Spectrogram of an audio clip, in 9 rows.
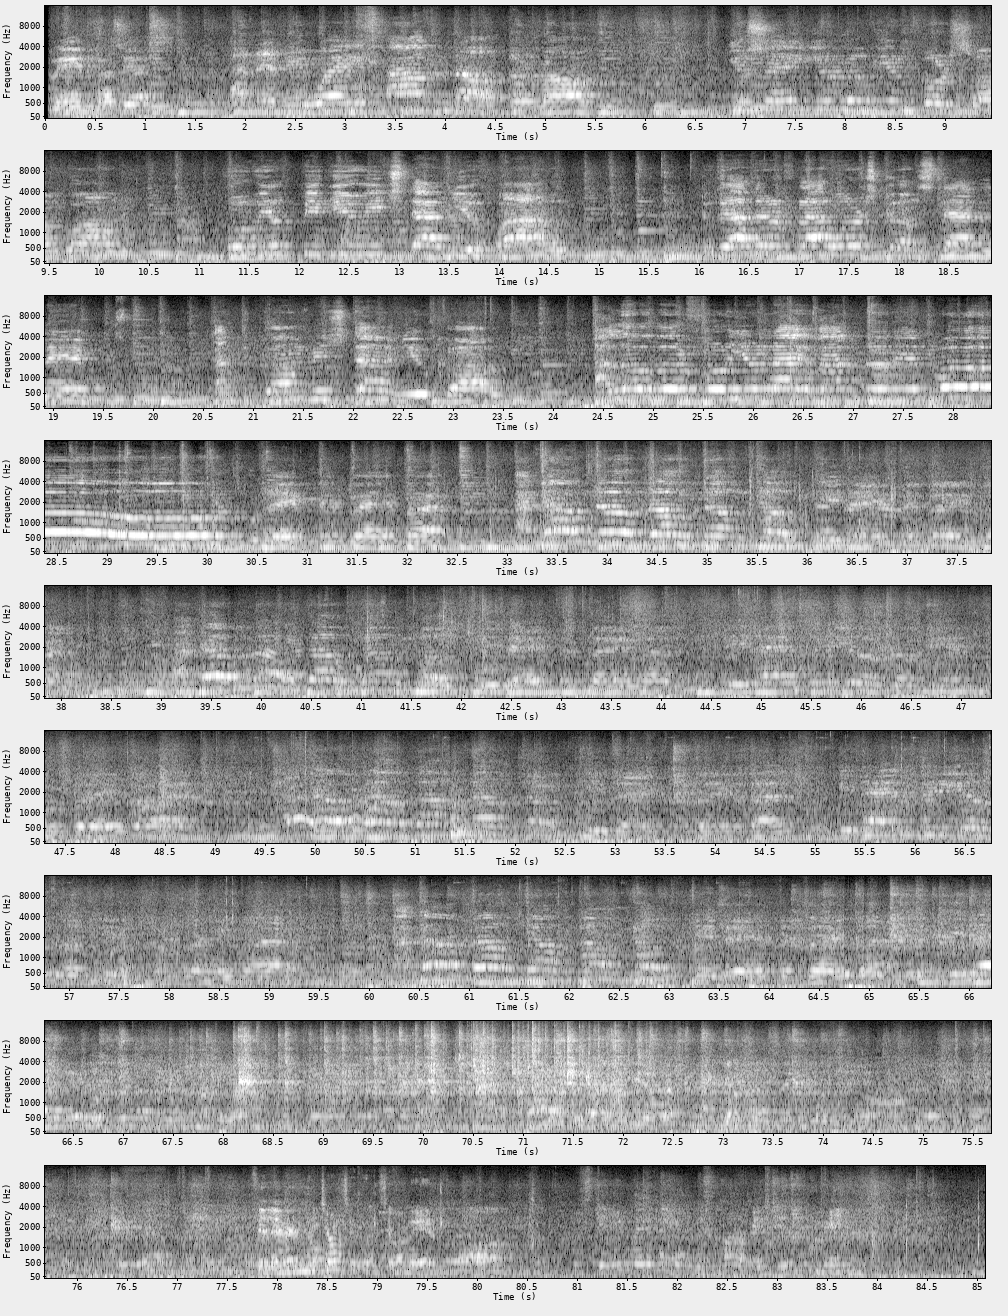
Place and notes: Álvaro Obregón, Ciudad de México, D.F., México - músico en pasadizo de metro
Soundscape, street musician, metro.
Federal District, Mexico, 20 September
